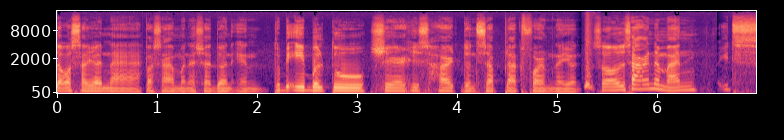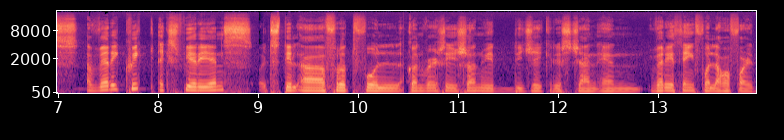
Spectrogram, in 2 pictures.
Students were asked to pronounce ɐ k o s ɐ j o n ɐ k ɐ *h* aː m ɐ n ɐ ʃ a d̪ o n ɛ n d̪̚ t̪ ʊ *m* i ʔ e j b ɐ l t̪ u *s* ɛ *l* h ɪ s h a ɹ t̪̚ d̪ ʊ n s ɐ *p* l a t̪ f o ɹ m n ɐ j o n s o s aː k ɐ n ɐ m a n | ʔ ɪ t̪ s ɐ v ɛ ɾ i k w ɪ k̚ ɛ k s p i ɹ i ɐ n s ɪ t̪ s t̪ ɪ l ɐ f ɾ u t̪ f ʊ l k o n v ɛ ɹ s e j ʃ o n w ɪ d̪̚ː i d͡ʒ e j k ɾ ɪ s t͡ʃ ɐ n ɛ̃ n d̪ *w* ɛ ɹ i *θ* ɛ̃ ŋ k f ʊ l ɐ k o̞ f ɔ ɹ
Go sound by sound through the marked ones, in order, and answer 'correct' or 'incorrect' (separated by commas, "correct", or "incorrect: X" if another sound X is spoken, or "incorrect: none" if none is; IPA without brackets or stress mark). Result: incorrect: s, incorrect: b, incorrect: ʃ, incorrect: ɹ, correct, incorrect: v, correct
